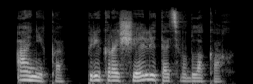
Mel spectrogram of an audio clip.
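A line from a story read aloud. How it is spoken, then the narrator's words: Stern. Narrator (Russian): сказал он строго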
